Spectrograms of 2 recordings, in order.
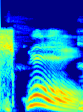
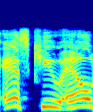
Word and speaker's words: SQL: and SQL is Squall. They actually say, you say the letters, you don't try to pronounce it. Well, you can learn Python, HTML/CSS, SQL, JavaScript, and more.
